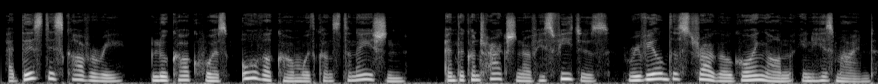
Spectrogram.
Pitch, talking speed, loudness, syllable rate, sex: 185 Hz, 150 wpm, -18 LUFS, 5.1 syllables/s, female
